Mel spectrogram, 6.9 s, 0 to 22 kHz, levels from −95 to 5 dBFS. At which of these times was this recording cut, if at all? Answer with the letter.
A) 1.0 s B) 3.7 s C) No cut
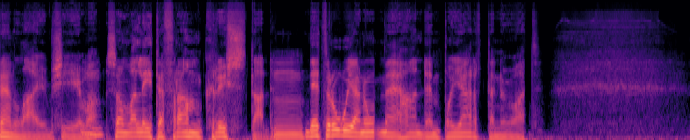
B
